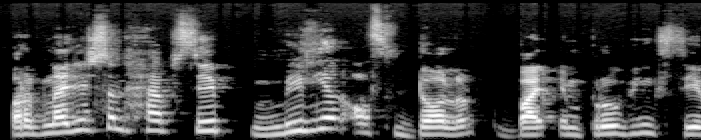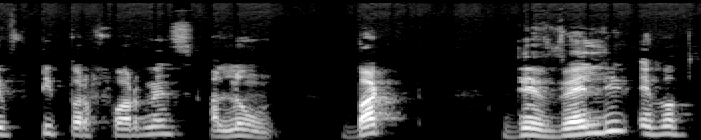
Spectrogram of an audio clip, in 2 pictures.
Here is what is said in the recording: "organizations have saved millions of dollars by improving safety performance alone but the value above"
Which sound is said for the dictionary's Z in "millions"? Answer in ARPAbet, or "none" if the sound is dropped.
none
